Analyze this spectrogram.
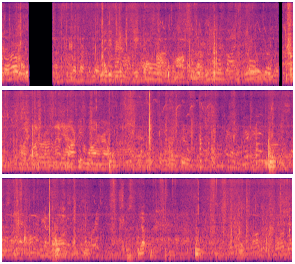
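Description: Several men chat outdoors in a crowd.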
